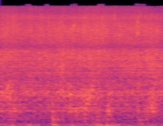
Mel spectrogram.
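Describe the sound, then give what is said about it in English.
Sausages, spices, vegetables and canned ingredients are stirred together in a frying pan, giving a steady, dense sizzle with faint scraping throughout and no talking. “Right, I'm just going to stir those in with the sausages and the spices and vegetables.”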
